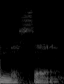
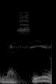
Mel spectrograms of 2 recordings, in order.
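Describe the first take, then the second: First: "Lecce" ending in an ay sound; questioning "Lecce", final vowel like say; alternate pronunciation. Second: "Lecce" ending in a long ee; "Lecce" with a final ee sound, tentatively; alternate pronunciation. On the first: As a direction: say "Lecce" as "leh-say". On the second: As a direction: say "Lecce" as "let-see". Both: Shown as a demonstration. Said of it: "I don't know how to pronounce that one".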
